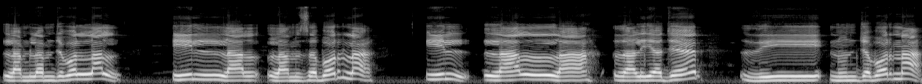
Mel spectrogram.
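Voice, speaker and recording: A man teaching Quran reading, spelling syllables out slowly and asking then answering his own questions. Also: high voice, fairly bright tone, smooth, no room sound. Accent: Bangladeshi Bengali. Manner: drills letter by letter, asks and answers own questions. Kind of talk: slow spelled-out recitation lesson.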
